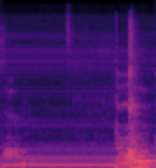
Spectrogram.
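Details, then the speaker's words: Amazon-bought aerator pump in a tank treating sulfur well water: loud, steady low hum that vibrates the eardrums, with no pulsing or rattle, just a constant drone; working normally. "into the tank there's an aerator that I bought off the Amazon it's so far it's working but it sounds like a I don't know what it sounds like it's really loud though it's super loud it's like vibrating my eardrums"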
